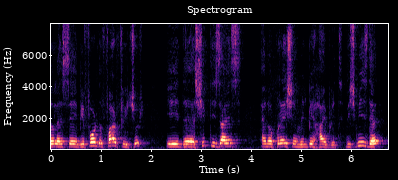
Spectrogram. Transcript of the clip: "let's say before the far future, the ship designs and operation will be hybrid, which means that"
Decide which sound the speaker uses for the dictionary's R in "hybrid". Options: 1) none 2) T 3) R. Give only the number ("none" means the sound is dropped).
3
